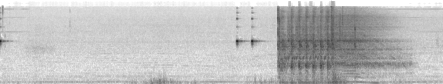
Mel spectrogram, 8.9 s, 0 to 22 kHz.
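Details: 2002 Sea-Doo GTX 4-TEC, 48 hours, rebuilt engine, no fault codes: a few electronic beeps then about two seconds of cranking that never fires; after replacing the ECU and reprogramming the keys it later started but wouldn't idle, and the starter bendix was also missing two teeth.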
